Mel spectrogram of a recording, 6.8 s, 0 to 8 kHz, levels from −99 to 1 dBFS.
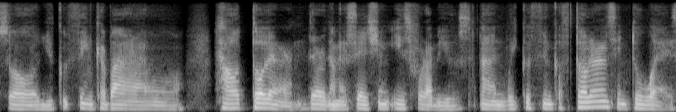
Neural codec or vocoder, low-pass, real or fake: codec, 44.1 kHz, 2.6 kbps, DAC; 7.2 kHz; fake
